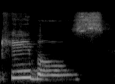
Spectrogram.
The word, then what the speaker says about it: cable: We all need cables. We all need cables to connect our phones and charge our stuff up, right? So, cable. Cable. Cable. You need to pronounce the E at the end.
